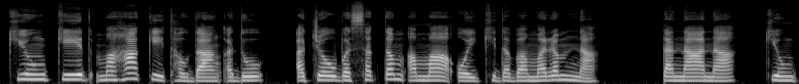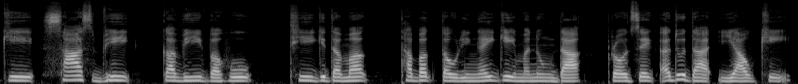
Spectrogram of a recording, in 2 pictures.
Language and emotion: Manipuri, neutral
